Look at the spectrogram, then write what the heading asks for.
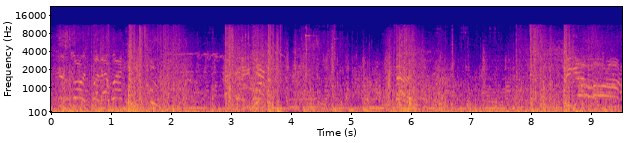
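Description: Bursts of rapid gunfire in a video game shootout, with horses whinnying and hooves clattering through the fight, voices shouting over the chaos.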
